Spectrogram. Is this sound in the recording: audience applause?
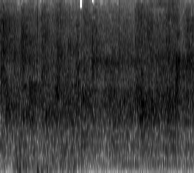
yes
